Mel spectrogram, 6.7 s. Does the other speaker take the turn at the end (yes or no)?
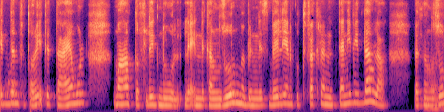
no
